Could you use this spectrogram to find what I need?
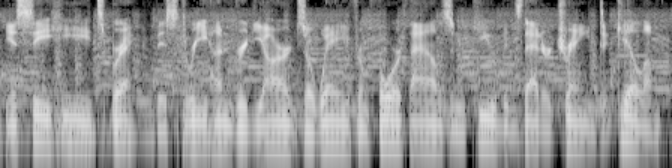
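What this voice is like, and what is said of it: Jack Nicholson impression. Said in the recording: “that an impression ... that was Jack ... winged freak terrorizes Gotham”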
